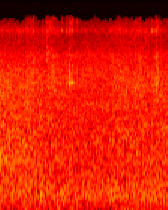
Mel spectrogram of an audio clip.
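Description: Steady wash of breaking surf with wind rumbling on the microphone.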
